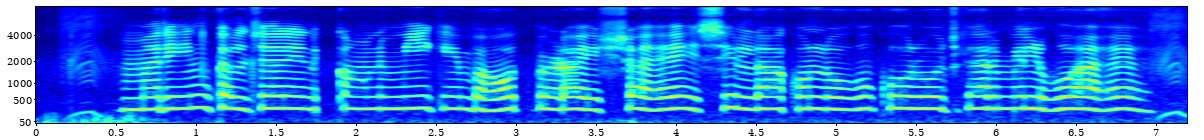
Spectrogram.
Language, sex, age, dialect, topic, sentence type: Hindi, female, 18-24, Kanauji Braj Bhasha, agriculture, statement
